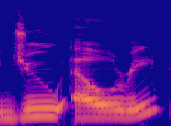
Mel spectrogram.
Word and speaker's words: jewelry: word is jewelry jewelry I think I'm probably guilty of this mispronunciation I can't say that word mispronunciation where the word kind of gets a little bit smushed together and we say jewelry instead we've missed that that second e sound in there it should be jewelry in a sample sentence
